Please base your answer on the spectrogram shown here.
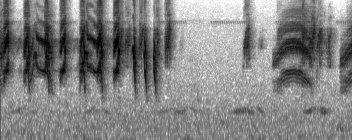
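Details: One of a pair of Wing-banded Horneros in the Sertão of Bahia, Paramirim, Brazil, alarmed by nearby parakeets, gives fast harsh high chattering notes, a pause, then buzzier rasping notes, with some wind.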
